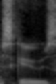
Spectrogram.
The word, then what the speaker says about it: SKU: The newer SKUs. Yeah. They don't have the GameCube ports. I've never learned how to pronounce that word, and I never will. SKUs. The SKUs. SKUs? SKUs? That's what yeah. It's Skew.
